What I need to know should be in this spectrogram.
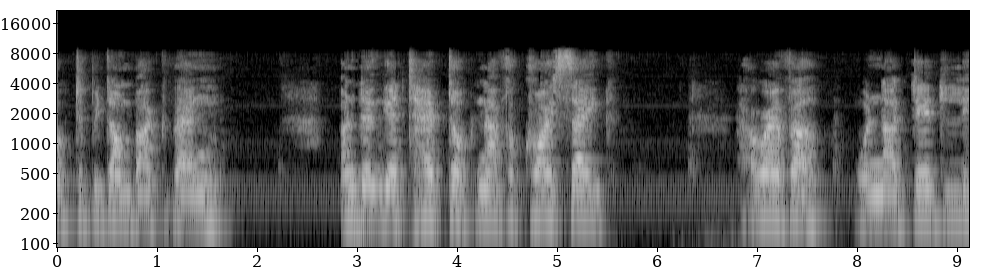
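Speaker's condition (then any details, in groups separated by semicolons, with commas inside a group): Traumatic brain injury; speech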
